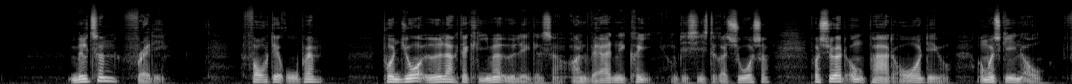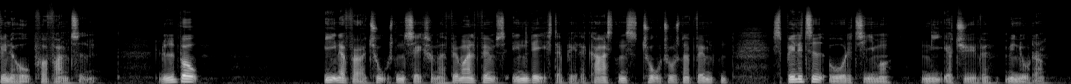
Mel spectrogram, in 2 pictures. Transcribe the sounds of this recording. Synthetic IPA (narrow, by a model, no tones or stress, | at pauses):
milt͡sʰɒ̽nfʁeɾ̥i | fɒːd̥eʊʁo̝ːpʰæ | pʰɒ̽e̝njo̝ːɐ̰ʔøːð̞ˠəlɑ̈ɡ̥d̥ækʰliːmæøð̞ˠəleɡ̥l̩sɐɒ̽e̝nʋæɐd̥n̩ikʰʁḭː | ɒ̽md̥isisd̥əʁɛsuɐsɐfɒ̽sø̰ːd̥ɔ̽ŋ̰̥̚pʰɑ̈ːd̥ʔɒʊɐle̝̰ːʊʔɒ̽mɒ̽sɡ̥e̝̰ːenʔɒ̰ː | fe̝nəɦɔ̰̽ːb̥fɒ̽fʁamt͡sʰið̞̰ˠn̩ | lyðˠb̥ɔ̽ʊ̰ | e̝ːnɒ̽fɶɐt͡sʰṵːsn̩seɡ̥shunɐðˠɒfemɒhælfem̰se̝nle̝̰ːsd̥æpʰe̝̰ːɾ̥ɐkʰɑ̈ːsd̥n̩st͡sʰo̝̰ːt͡sʰṵːsn̩ɒ̽femd̥n̩sb̥e̝lət͡sʰið̞̰ˠɔ̽ːɾət͡sʰiːmɐ | nḭːʔɒ̽t͡sʰy̰ːʋəminud̥ɐ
